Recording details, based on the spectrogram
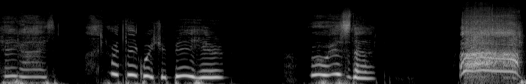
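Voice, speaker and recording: A quiet, whispering put-on character voice at a fairly slow pace, with long, frequent pauses. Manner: whisper that bursts into a shout.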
